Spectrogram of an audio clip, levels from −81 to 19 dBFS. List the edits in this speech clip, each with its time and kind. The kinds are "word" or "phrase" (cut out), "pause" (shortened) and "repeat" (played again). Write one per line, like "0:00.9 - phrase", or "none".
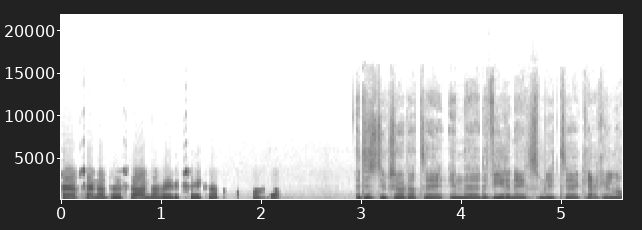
none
